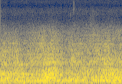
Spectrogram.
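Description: A fixed-wing airplane passes overhead at an outdoor motorsport event, a steady low engine drone of moderate loudness with no speech.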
